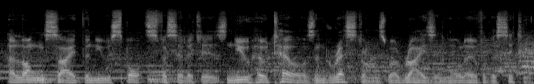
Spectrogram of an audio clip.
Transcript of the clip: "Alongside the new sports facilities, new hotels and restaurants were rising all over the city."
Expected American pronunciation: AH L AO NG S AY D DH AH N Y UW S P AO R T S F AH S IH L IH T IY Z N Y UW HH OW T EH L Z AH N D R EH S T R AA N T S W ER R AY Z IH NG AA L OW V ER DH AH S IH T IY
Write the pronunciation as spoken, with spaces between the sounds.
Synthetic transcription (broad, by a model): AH L AO NG S AY D DH AH N Y UW S P AO R T S F AH S IH L IH T IY Z N Y UW HH OW T EH L Z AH N R EH S T R AA N T S W ER R AY Z IH NG AA L OW V ER DH AH S IH T IY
